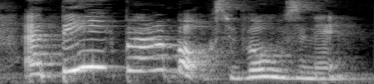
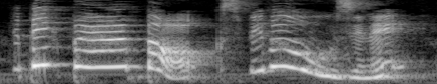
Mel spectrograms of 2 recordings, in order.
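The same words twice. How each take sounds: First: Bill voice. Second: High, loud amazed echo; Betty's amazed question; astonished Betty. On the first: Bill answers. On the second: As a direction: echo it in disbelief. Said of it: "says Burglar Betty". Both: Acted.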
